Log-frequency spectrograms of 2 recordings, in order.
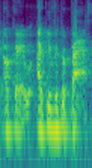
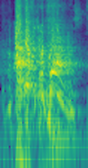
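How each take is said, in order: First: Said in the usual way. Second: Very high "I give it a pass"; hammed-up reluctant okay; mock grudging approval. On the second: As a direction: squeak out the verdict. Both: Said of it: "at the ending I'm like".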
